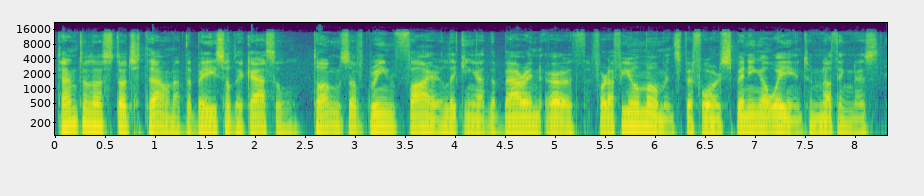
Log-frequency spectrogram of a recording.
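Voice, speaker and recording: A man narrates an adventure story in a mellow, relaxed voice of middling pitch. The delivery is scripted narration, and the sound is close and dry. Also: normal speed, hardly any pauses, dry recording.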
